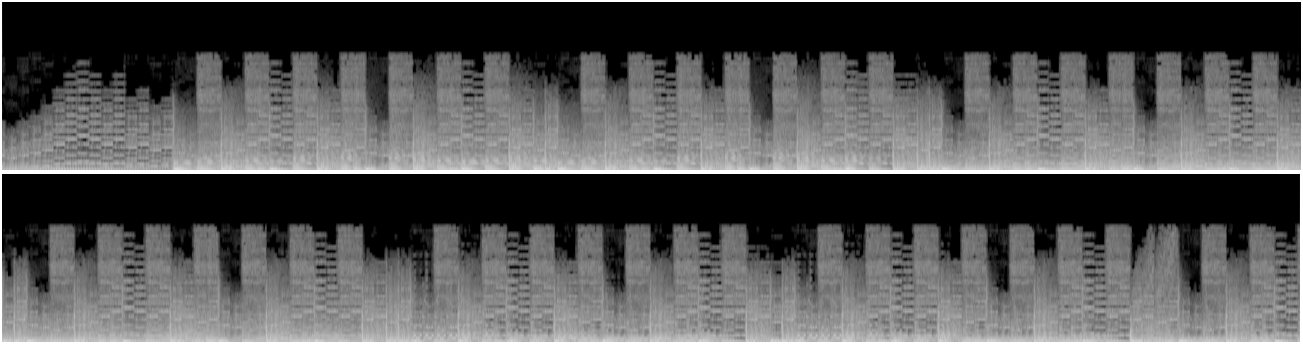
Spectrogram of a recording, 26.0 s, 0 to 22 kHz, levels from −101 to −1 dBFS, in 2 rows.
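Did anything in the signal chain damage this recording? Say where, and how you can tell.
No, nothing in the signal chain damaged this audio.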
